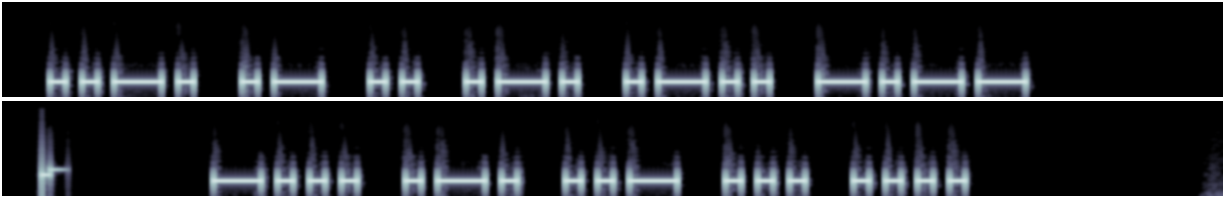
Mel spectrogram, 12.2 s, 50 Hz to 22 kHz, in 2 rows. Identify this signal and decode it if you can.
Morse code, heard as a keyed tone, about 15 wpm, 700 Hz. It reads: FAIRLY BRUSH
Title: Sentences from Top 1100 Words - New Word Drill Alt - 15wpm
